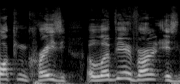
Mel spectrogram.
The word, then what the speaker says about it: Olivier: name a little ba uh no it's actually Olivier oh I don't think that's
